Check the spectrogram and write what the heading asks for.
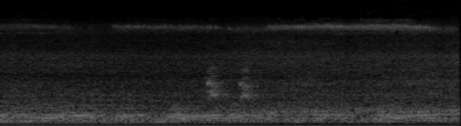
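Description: Background ambience: a high-pitched insect drone that drops out briefly and swells in the middle, over a steady low rumble, with two short faint calls about three seconds in.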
